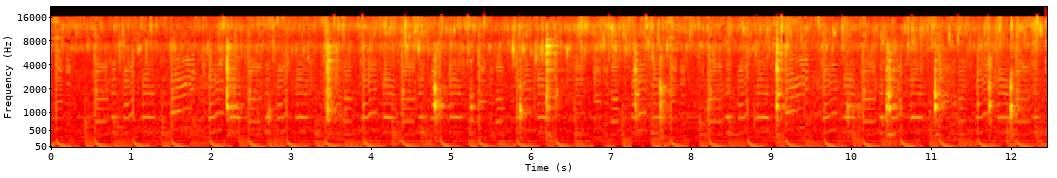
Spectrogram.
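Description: Cashew nuts and raisins sizzling as they fry in ghee in a small nonstick pan, with a spoon stirring them in repeated scrapes and light knocks against the pan.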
